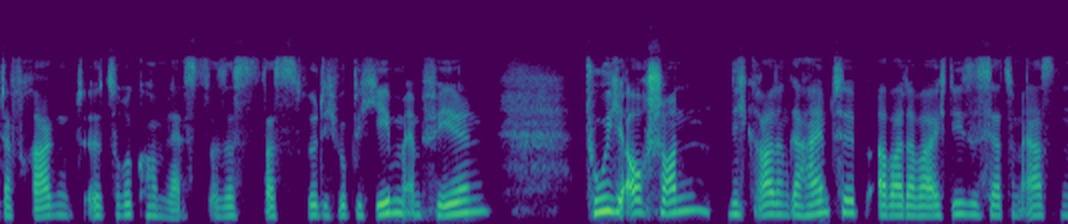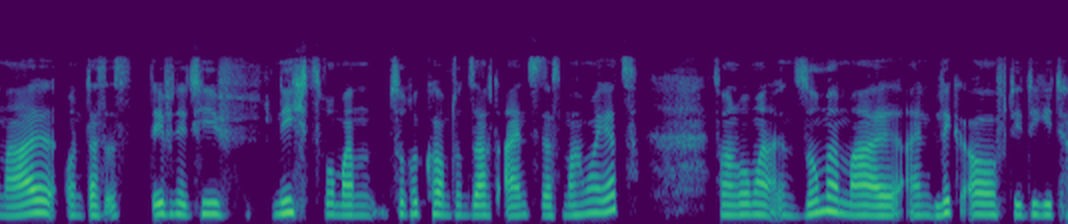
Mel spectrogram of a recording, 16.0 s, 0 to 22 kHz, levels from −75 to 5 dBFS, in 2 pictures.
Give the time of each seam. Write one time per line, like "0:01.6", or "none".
0:05.3
0:12.1
0:13.8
